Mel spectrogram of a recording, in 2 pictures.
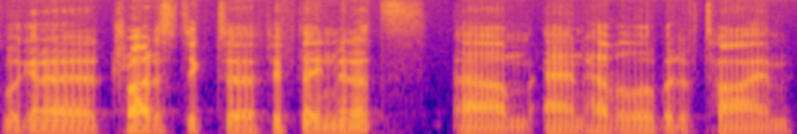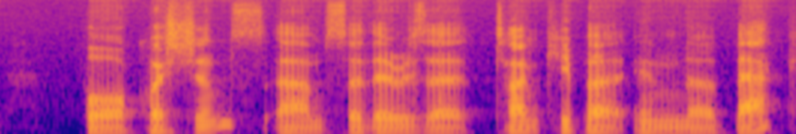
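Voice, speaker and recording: A man's voice: on the low side, a little mellow, clear, resonant tone, dry recording. A man hosting a conference session, making announcements and introducing speakers in a loose style full of fillers. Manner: loose, filler-heavy speech. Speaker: event host. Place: conference room before an audience.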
